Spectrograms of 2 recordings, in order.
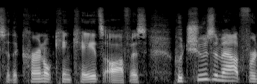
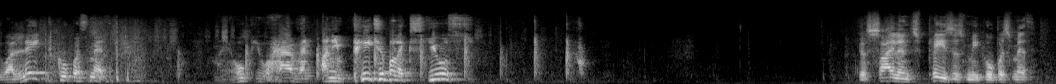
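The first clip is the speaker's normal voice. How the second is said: put-on German-accented English. Voicing a teacher who scolds a student for being late: german accent. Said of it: "the teacher has a, uh, a German accent".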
